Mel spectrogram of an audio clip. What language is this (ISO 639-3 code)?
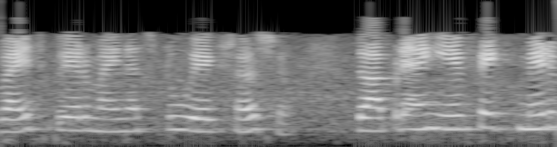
guj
